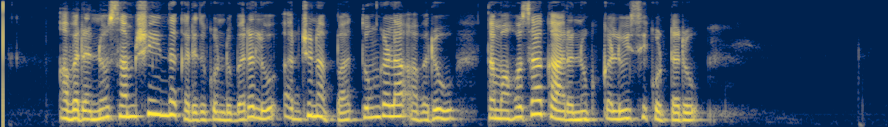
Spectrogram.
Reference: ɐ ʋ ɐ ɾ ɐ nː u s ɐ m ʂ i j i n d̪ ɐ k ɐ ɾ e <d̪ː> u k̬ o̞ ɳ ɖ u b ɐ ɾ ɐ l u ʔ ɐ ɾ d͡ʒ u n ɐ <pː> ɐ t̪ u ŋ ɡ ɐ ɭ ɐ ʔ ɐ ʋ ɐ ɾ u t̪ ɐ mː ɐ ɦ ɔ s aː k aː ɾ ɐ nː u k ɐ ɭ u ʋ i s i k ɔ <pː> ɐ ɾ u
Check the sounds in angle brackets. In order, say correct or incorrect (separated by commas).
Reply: incorrect, correct, incorrect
